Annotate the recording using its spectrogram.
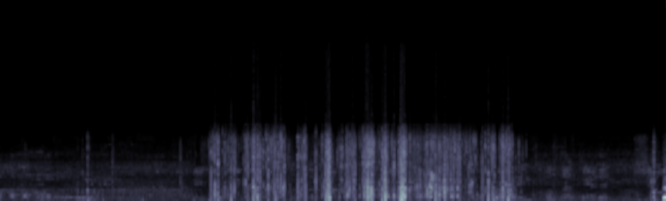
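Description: Crinkling and tearing of a Panini Prizm card pack wrapper, a dense crackle lasting about four and a half seconds that starts about three seconds in.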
